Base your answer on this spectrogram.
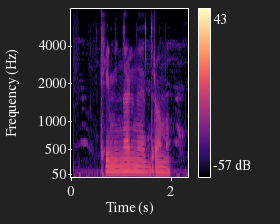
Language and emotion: Russian, neutral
